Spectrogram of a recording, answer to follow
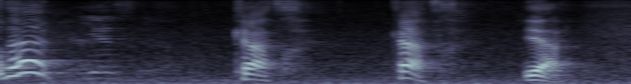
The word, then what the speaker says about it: quatre: Quatre. Yeah. And you just kind of do the TR at the end of it. You don't actually say this little vowel.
